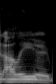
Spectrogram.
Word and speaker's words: Ali: I go, hey, guys, my name is Ali, or you can pronounce it Ali. Or anyway, you can call me whatever you like.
